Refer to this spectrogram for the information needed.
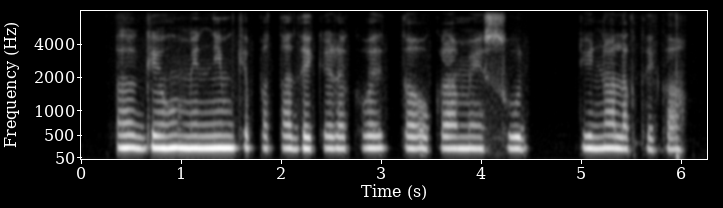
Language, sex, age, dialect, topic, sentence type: Magahi, female, 41-45, Central/Standard, agriculture, question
